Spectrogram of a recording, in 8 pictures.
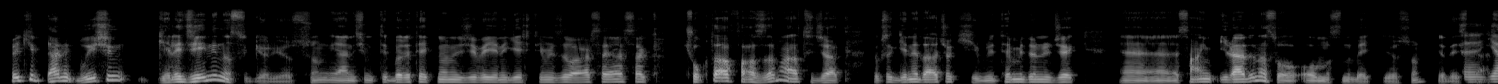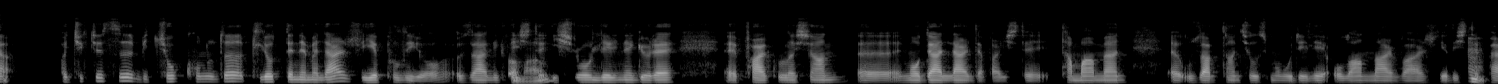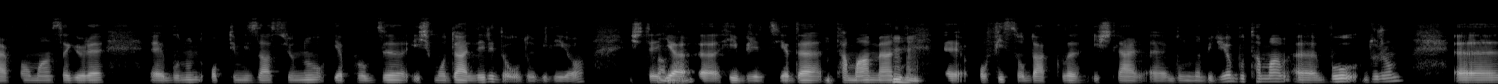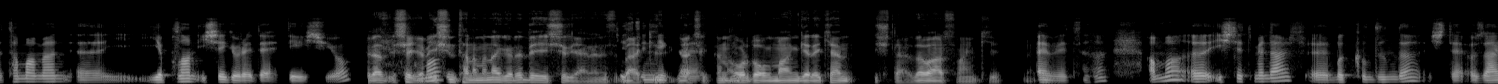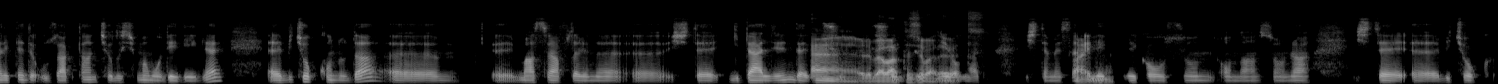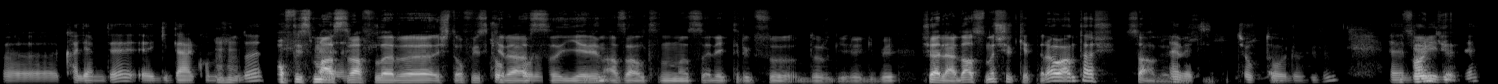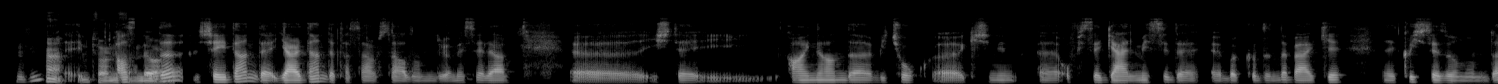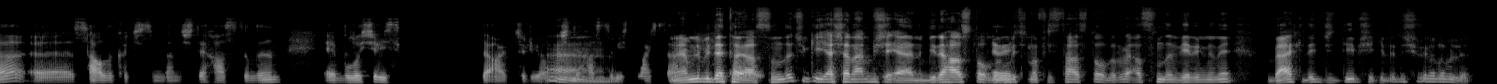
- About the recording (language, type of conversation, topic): Turkish, podcast, Sence işe geri dönmek mi, uzaktan çalışmak mı daha sağlıklı?
- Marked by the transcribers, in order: other background noise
